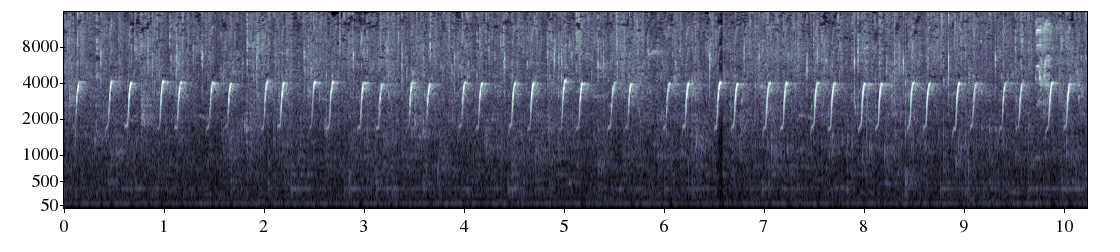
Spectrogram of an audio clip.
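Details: Prinia giving a long, steady run of crisp, rising whistled notes in close pairs, evenly repeated throughout, against a faint background hum. Used as a singing prompt for other birds.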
